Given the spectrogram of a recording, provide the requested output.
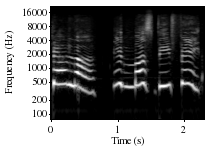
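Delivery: loud, high mock pickup line; hammed-up flirty stranger calling her name; loud, high imitation of a creepy man; creepy guy calling out.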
